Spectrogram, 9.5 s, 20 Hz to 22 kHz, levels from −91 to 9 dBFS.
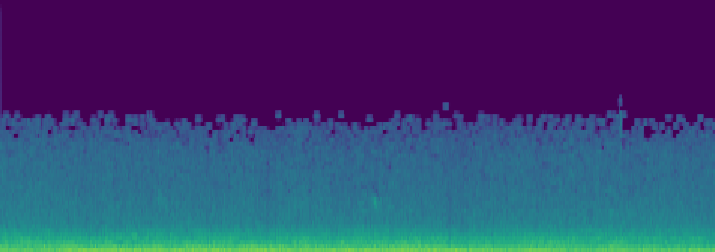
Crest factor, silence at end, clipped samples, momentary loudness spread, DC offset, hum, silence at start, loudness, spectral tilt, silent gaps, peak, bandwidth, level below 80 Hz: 12 dB; 0 s; under 0.1%; 5 LU; under 0.1%; none; 0 s; -15 LUFS; -8.5 dB/octave; none; 0 dBFS; 10.5 kHz; -18 dBFS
